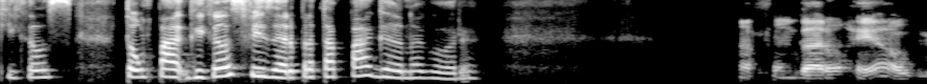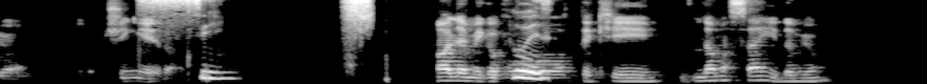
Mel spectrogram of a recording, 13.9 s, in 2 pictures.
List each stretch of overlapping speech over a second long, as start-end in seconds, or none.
none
